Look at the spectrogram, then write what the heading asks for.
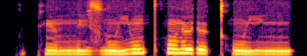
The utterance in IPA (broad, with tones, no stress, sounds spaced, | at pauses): kʲ ũ˥ n i˥ z ũ˥ j ũ˥ pʰ õ˥ ɾ ø˥ ɾ ø˥ kʰ ũ˥ j ĩ˥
